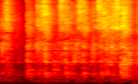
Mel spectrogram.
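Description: A spoon stirs and scrapes through a thick homemade family food mixture seasoned with salt and pepper, giving brief clattering and scraping sounds, close and fairly loud, with no talking.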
